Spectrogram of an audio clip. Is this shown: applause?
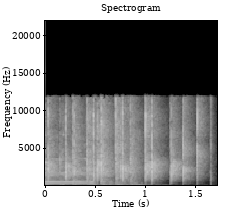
yes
